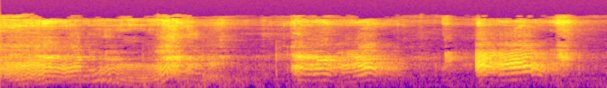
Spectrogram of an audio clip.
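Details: Ranmaru, a Shiba Inu, grins and makes embarrassed laughing noises on the sofa while shown a clip of his own rain-soaked rampage; wavering, whiny grumbles rise and fall in four or five bursts, with a low growly undertone, indoors.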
